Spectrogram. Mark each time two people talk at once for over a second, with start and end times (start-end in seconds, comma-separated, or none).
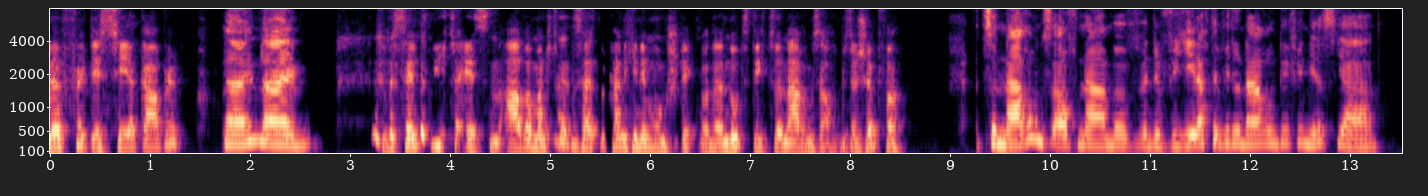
none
